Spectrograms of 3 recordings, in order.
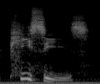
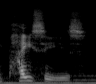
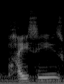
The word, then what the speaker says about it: Pisces: He named him Pisces. Rhymes with feces, but it's supposed to be Pisces, or at least how I would pronounce it is Pisces, which is a constellation, you know, the fish.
